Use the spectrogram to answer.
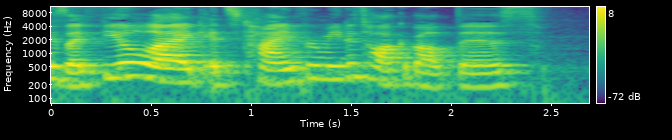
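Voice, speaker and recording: A woman talks at a fairly quick pace in an American accent, her fairly high voice making very wide pitch swings. Noticeable background noise and audible room echo fill the recording. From Indiana, US Midwest. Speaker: knitting podcaster. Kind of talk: personal vlog update.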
